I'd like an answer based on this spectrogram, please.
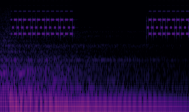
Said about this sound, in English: Then, her phone rings.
